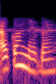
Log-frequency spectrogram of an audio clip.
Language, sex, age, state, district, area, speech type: Odia, female, 45-60, Odisha, Gajapati, rural, conversation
